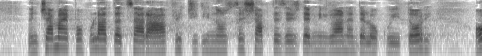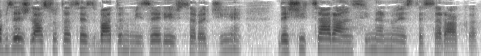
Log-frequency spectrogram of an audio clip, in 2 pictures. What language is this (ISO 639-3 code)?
ron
